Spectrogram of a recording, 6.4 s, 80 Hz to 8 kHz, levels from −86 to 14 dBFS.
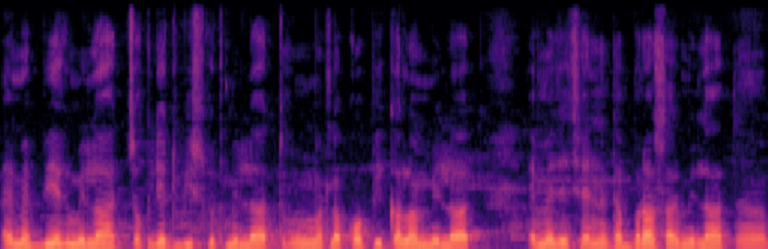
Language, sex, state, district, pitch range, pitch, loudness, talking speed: Maithili, male, Bihar, Madhepura, 130-145 Hz, 135 Hz, -17 LUFS, 205 wpm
